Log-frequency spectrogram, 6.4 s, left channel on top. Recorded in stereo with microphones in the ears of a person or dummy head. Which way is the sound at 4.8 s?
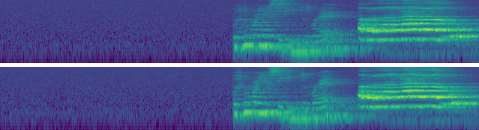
Centre (ahead or behind).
